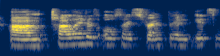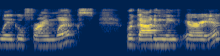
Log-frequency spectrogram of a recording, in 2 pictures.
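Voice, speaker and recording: A woman with a medium pitch talks at a moderate pace, her intonation fairly even. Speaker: university student presenter. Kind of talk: student presentation.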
